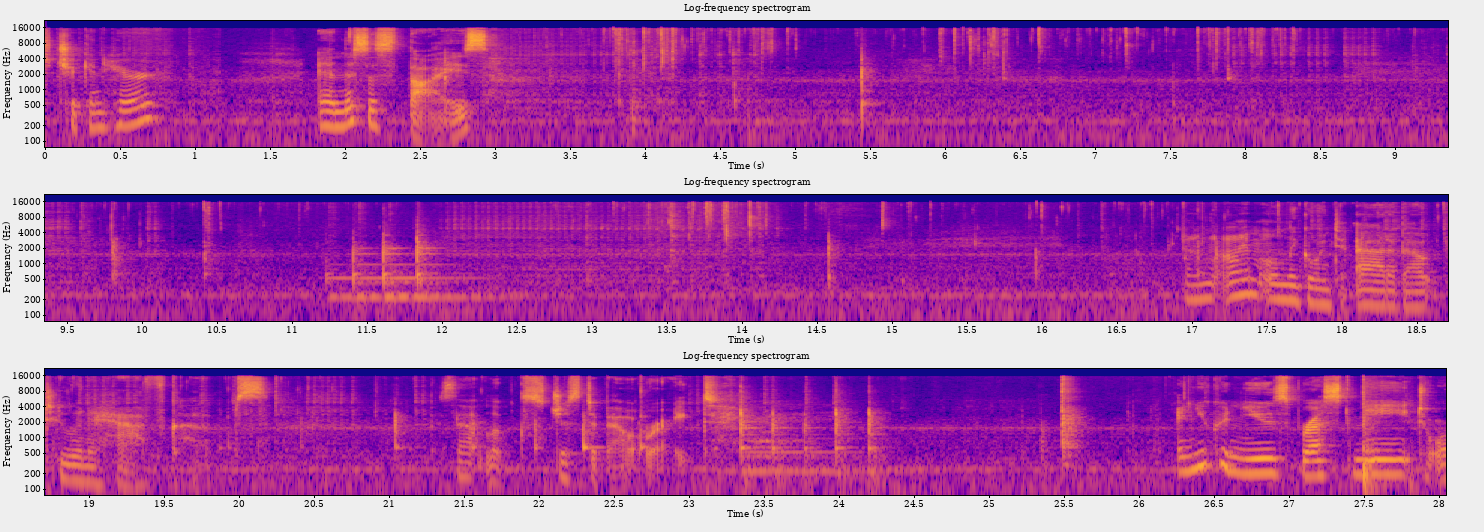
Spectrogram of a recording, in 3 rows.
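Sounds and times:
ringing clink: 11.2 - 12.5.

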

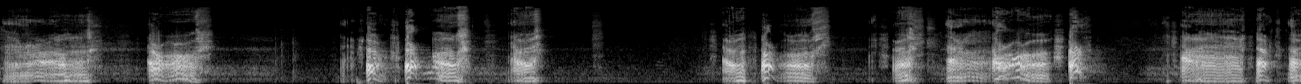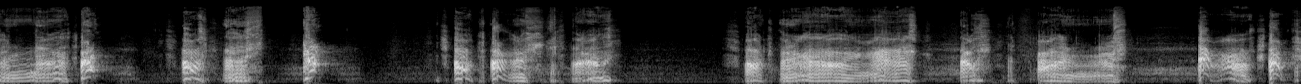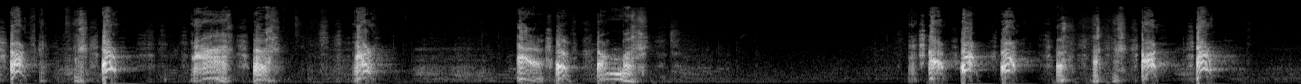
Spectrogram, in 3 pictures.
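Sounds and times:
dog growly barks and yowls: 0.0 - 2.4, 3.4 - 5.5, 7.1 - 16.7, 17.4 - 19.3, 20.3 - 32.7, 35.1 - 38.5.

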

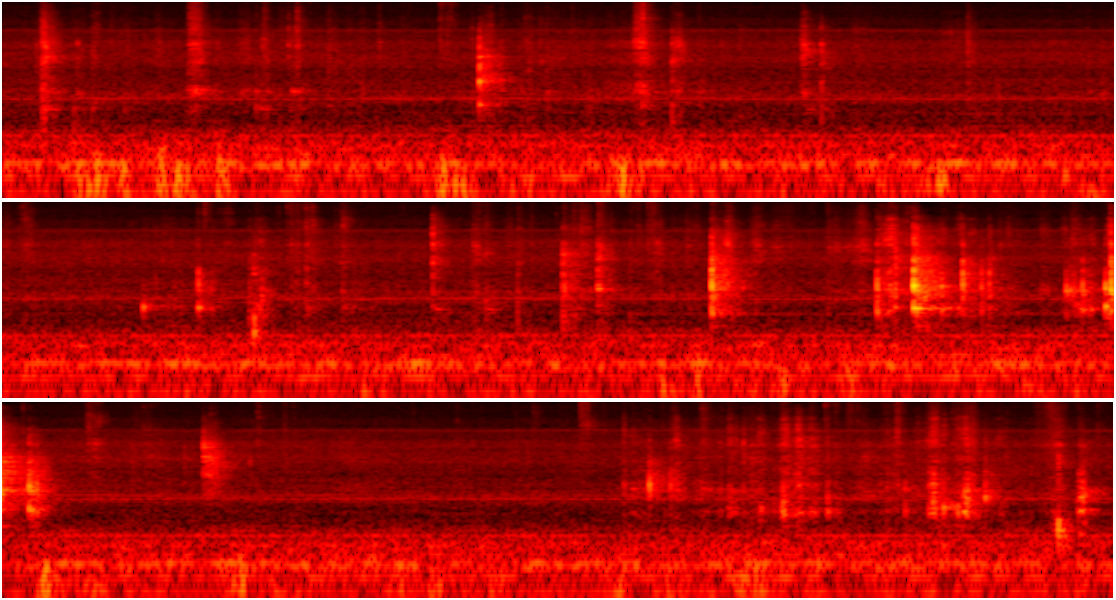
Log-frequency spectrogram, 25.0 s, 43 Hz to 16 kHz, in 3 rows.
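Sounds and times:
paper cup rustling: 11.6 - 17.5, 21.3 - 25.0.

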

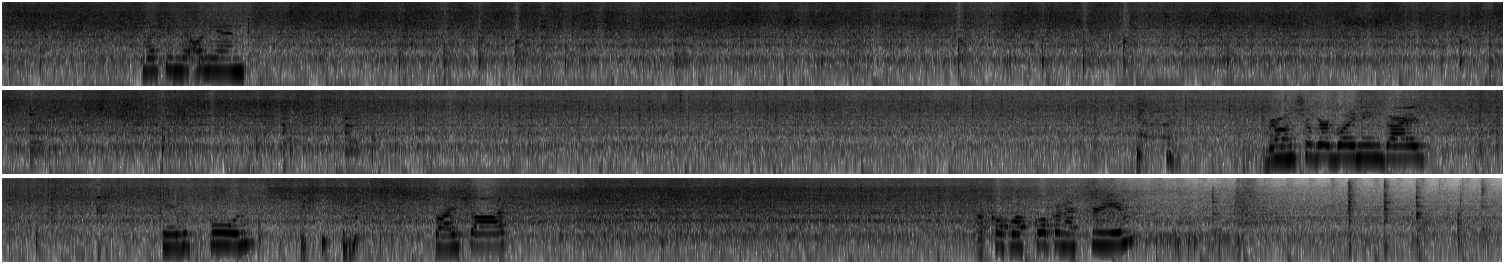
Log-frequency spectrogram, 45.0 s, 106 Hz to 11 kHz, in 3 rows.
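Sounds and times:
onions sizzling in a pot: 0.0 - 45.0
wooden spatula scraping a pot: 41.4 - 42.6.

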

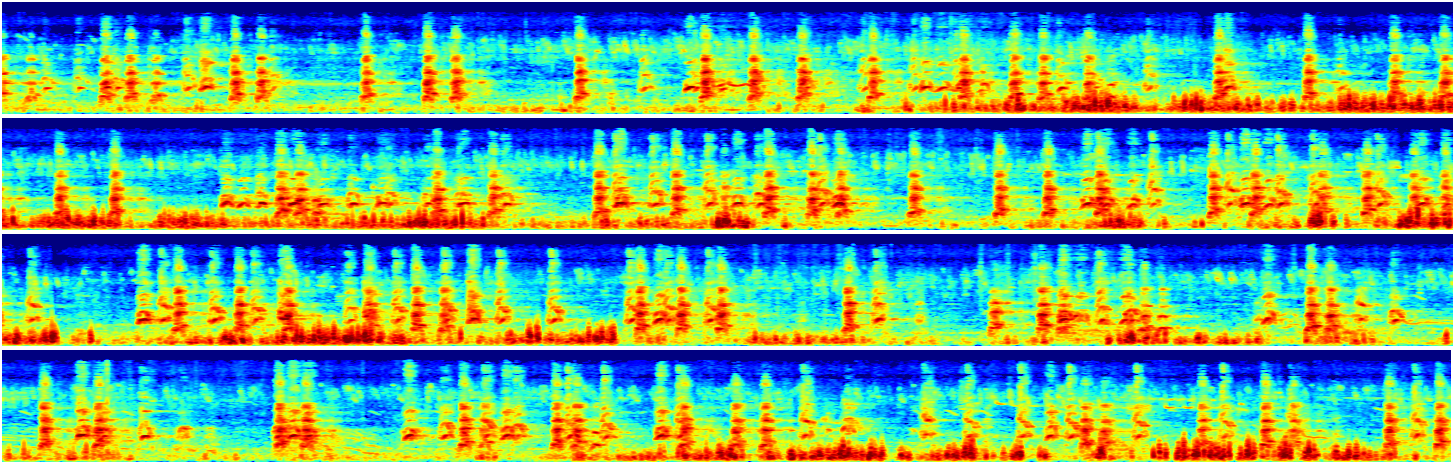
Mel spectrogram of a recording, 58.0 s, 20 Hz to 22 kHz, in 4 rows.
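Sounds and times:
dogs barking: 0.0 - 5.0, 5.6 - 29.7, 30.3 - 58.0.

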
